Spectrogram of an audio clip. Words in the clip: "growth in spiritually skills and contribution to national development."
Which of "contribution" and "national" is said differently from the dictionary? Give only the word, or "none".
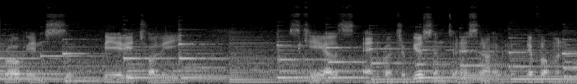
national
